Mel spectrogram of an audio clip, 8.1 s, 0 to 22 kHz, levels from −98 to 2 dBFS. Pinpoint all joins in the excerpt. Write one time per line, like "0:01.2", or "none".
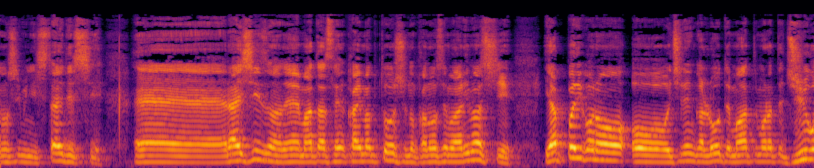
none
